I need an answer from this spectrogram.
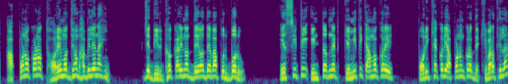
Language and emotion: Odia, disgusted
